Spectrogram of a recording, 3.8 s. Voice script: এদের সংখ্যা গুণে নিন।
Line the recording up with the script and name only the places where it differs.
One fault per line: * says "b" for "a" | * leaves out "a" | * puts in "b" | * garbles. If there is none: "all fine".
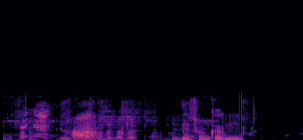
* leaves out "গুণে"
